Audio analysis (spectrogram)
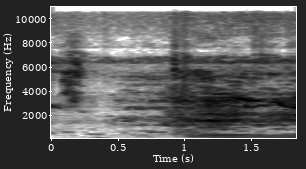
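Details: Cow at a cattle farm giving a low, sustained moo in the second half, rich and steady in tone, after a quiet start with faint human voices and background noise.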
